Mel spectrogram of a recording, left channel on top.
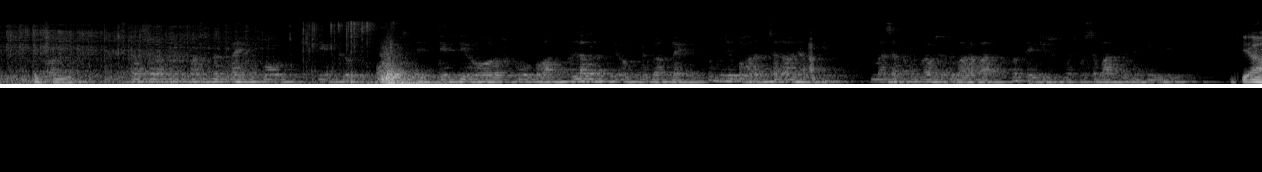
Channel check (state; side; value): silent; right; digital silence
